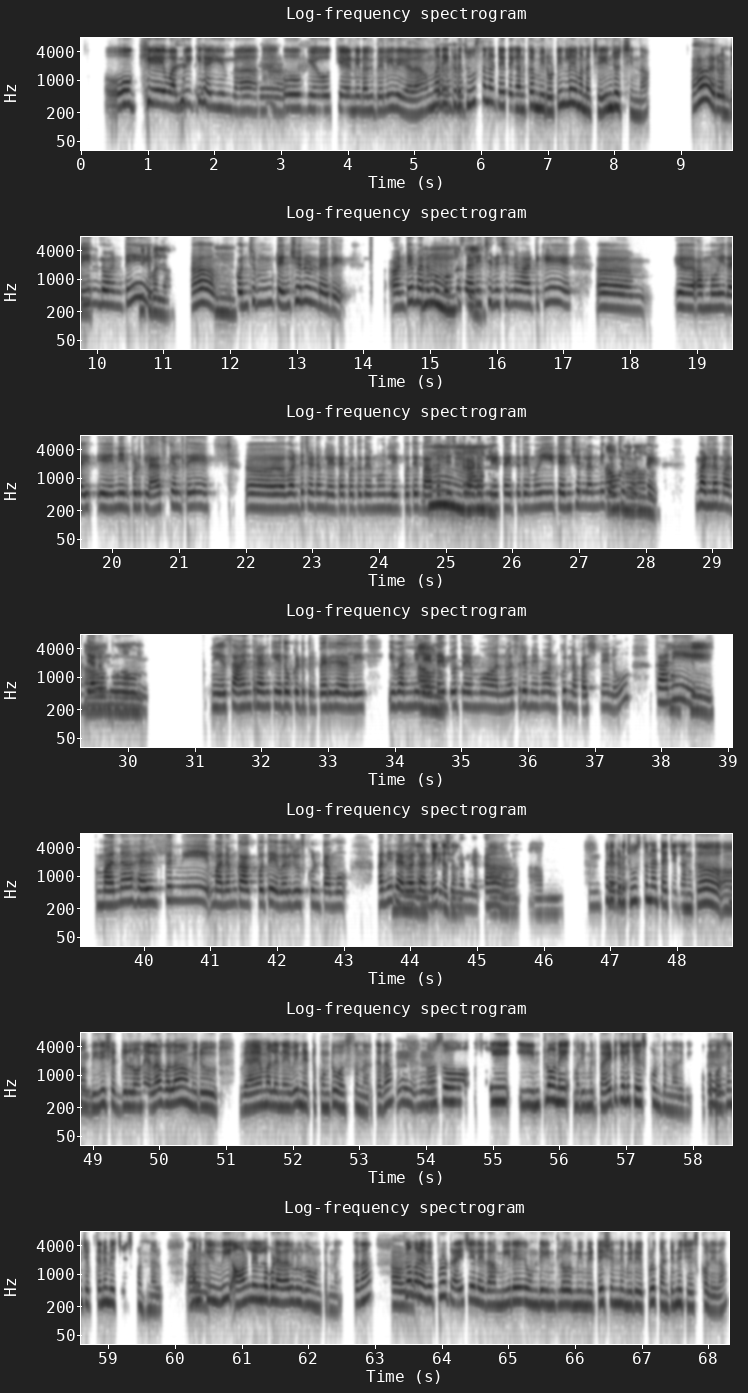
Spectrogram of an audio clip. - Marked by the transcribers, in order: in English: "వన్"; tapping; chuckle; other background noise; in English: "రొటీన్‌లో"; in English: "రొటీన్‌లో"; in English: "టెన్షన్"; lip smack; in English: "లేట్"; in English: "లేట్"; in English: "ప్రిపేర్"; in English: "లేట్"; in English: "ఫస్ట్"; in English: "హెల్త్‌ని"; in English: "బిజీ షెడ్యూల్"; in English: "సో"; in English: "పర్సన్"; in English: "ఆన్‌లైన్‌లో"; in English: "అవైలబుల్‌గా"; in English: "సో"; in English: "ట్రై"; in English: "మెడిటేషన్‌ని"; in English: "కంటిన్యూ"
- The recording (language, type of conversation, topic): Telugu, podcast, మీ రోజువారీ దినచర్యలో ధ్యానం లేదా శ్వాసాభ్యాసం ఎప్పుడు, ఎలా చోటు చేసుకుంటాయి?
